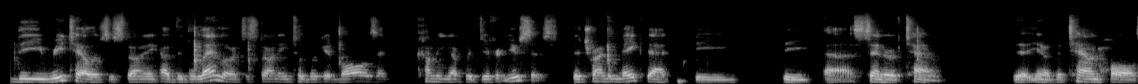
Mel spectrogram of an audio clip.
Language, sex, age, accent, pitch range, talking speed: English, male, 50-69, American, 125-195 Hz, 195 wpm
